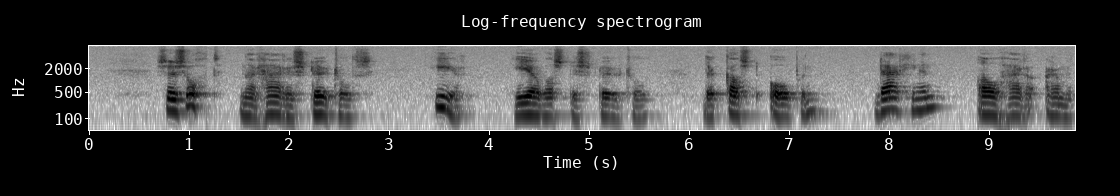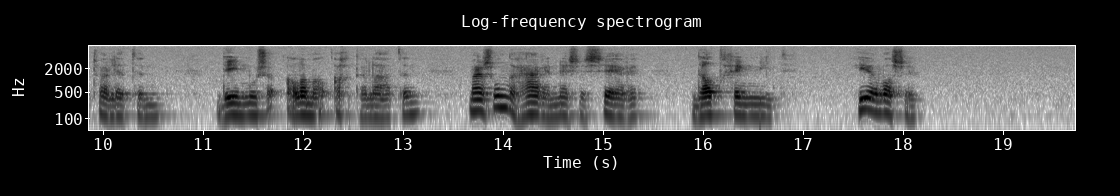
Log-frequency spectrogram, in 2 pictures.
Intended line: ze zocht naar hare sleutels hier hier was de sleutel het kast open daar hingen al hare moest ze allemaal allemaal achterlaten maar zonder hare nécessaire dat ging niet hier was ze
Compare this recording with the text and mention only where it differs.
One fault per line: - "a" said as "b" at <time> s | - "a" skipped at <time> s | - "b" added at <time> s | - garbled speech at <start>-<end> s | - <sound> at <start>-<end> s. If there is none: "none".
- "het" said as "de" at 6.1 s
- "arme toiletten die" added at 9.5 s
- "allemaal" skipped at 12.3 s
